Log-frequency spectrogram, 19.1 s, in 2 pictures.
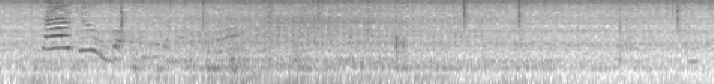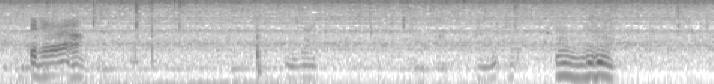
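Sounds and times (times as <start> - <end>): chewing: 8.1 - 12.4, 18.4 - 18.7
person humming: 16.9 - 17.8.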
